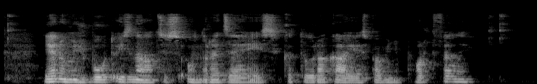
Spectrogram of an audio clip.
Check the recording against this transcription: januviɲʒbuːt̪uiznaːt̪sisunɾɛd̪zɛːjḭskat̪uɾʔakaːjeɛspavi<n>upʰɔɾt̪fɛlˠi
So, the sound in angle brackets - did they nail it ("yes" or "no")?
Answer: no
